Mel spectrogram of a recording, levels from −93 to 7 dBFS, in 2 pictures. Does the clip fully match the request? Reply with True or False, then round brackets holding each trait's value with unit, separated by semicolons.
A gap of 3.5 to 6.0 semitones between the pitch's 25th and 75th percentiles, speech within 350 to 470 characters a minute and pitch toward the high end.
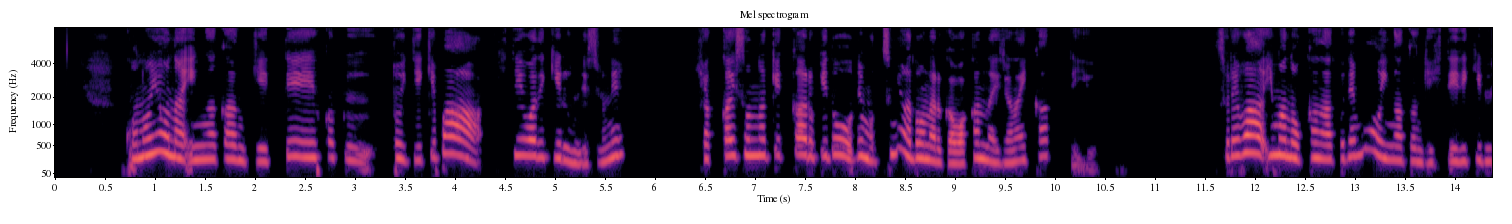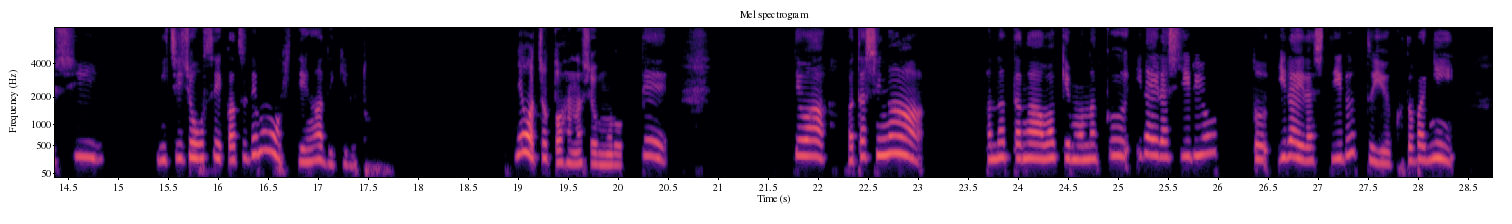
False (5.2 semitones; 300 characters per minute; 270 Hz)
